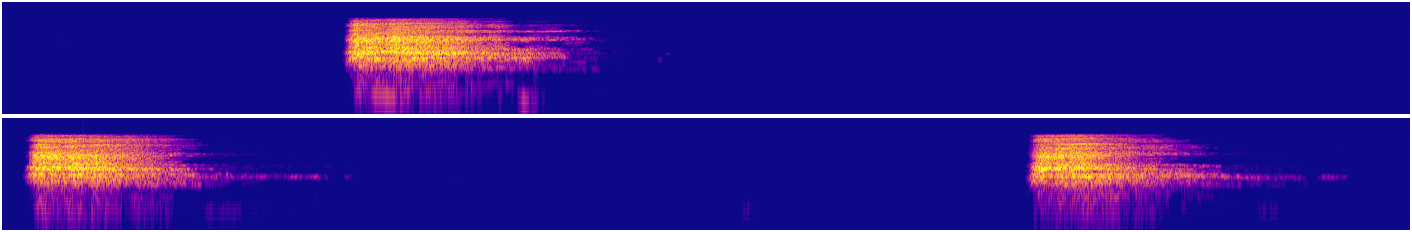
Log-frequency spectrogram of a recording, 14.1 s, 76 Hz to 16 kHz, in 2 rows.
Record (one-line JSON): {"exhalation_length": "14.1 s", "exhalation_amplitude": 32767, "exhalation_signal_mean_std_ratio": 0.32, "survey_phase": "beta (2021-08-13 to 2022-03-07)", "age": "45-64", "gender": "Female", "wearing_mask": "No", "symptom_none": true, "smoker_status": "Ex-smoker", "respiratory_condition_asthma": false, "respiratory_condition_other": false, "recruitment_source": "REACT", "submission_delay": "5 days", "covid_test_result": "Negative", "covid_test_method": "RT-qPCR", "influenza_a_test_result": "Negative", "influenza_b_test_result": "Negative"}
